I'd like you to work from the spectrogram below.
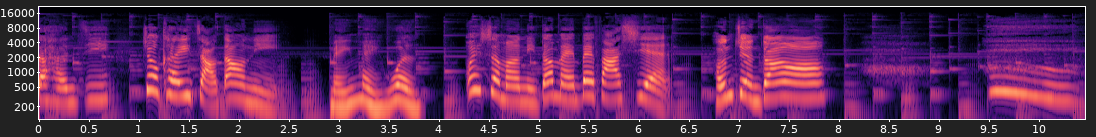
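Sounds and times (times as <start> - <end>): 
speech: 0.0 - 7.9, 9.5 - 10.1
loud yawn with downward sliding vocal groan: 9.5 - 10.4.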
